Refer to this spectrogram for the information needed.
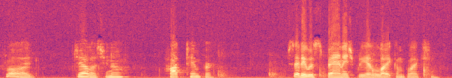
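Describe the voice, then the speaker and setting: An actress playing a chatty, distracted market counter clerk in a naturalistic 1950s radio drama, speaking casually and haltingly. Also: female voice, fairly low pitch, creaky. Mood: casual, recalling. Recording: dull, faintly noisy old radio recording.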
